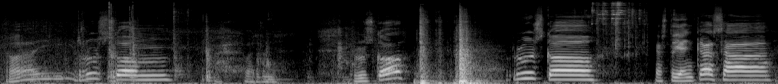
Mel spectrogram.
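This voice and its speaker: A doting dog owner in a radio play. She calls and coos in a lively, swooping, unhurried way, amid loud background noise. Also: mid-range voice, exaggerated voice. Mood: doting, searching. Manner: cooing, searching calls. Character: doting pet owner calling a missing dog. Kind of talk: radio drama acting.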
